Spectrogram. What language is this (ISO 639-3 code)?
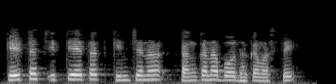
san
